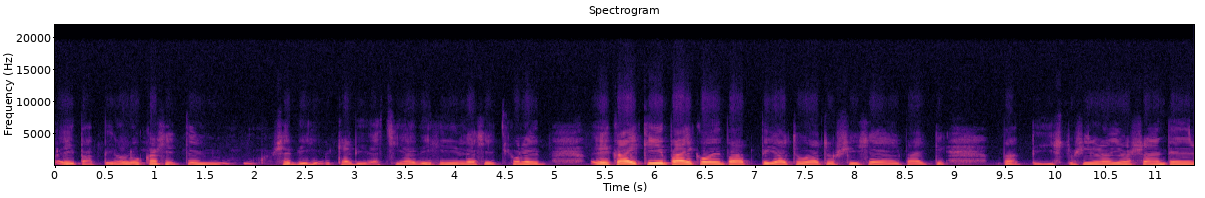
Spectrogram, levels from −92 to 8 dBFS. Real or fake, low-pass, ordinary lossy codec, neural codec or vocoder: real; 19.8 kHz; none; none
